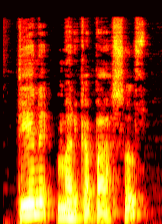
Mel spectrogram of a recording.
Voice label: "marcapasos", spanish

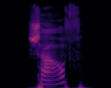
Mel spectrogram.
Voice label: "scharf", german

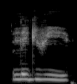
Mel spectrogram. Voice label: "aiguille", French

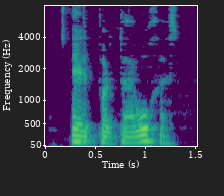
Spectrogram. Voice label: "portaagujas", spanish

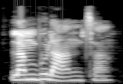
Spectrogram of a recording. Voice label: "ambulanza", Italian

